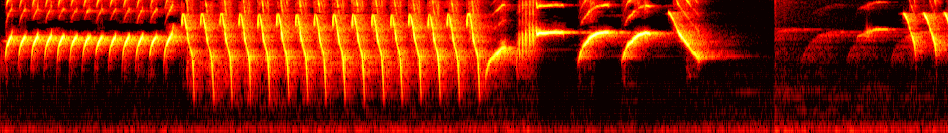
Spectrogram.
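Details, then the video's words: Canary in full song, used to excite other canaries into long rolls: a very fast trill jumps to a higher rapid trill, then a few slurred whistles, a brief pause, and more notes. "Ampuh Buat Merangsang Emosi Burung Kenari Lain Biar Gacor Ikut Ngeroll Panjang"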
